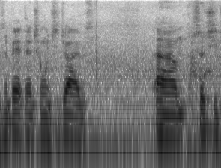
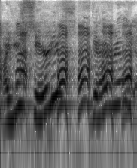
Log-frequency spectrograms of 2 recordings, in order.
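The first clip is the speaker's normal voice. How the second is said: high, laughing, louder squeal; laughing mock disbelief; 6 dB louder than usual. Mom's mock shock, voiced high and laughing. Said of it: "I was like".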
